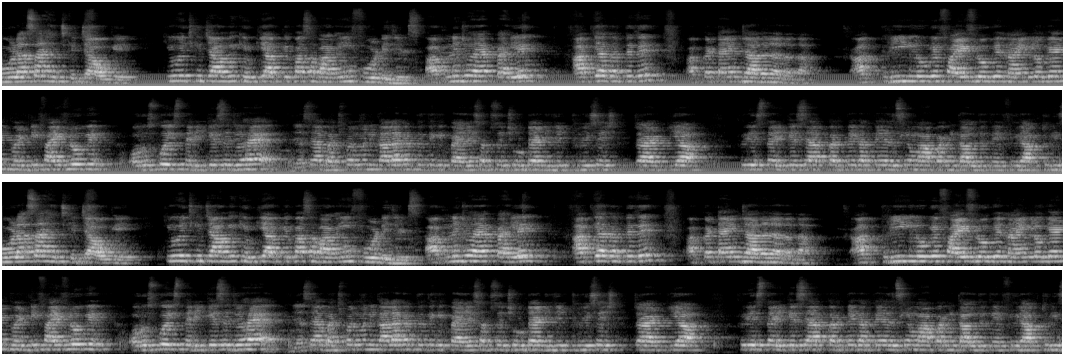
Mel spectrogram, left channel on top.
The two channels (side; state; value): left; noise; hum, 15 dB below the sound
